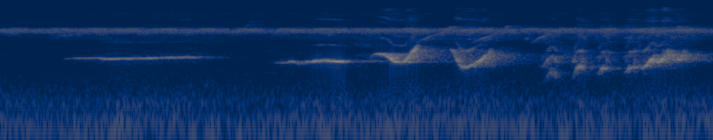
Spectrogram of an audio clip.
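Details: White-rumped shama calling for a mate: a long steady mid-pitched whistle, then a sliding whistle and a run of swooping, dipping notes and quick chirps, over a constant high insect drone.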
